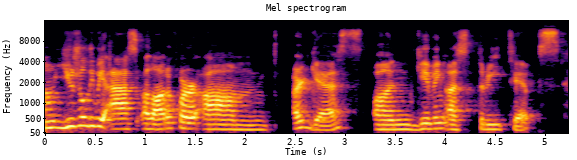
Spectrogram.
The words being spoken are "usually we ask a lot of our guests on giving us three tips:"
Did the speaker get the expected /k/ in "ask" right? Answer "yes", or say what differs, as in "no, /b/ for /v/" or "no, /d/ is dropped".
yes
